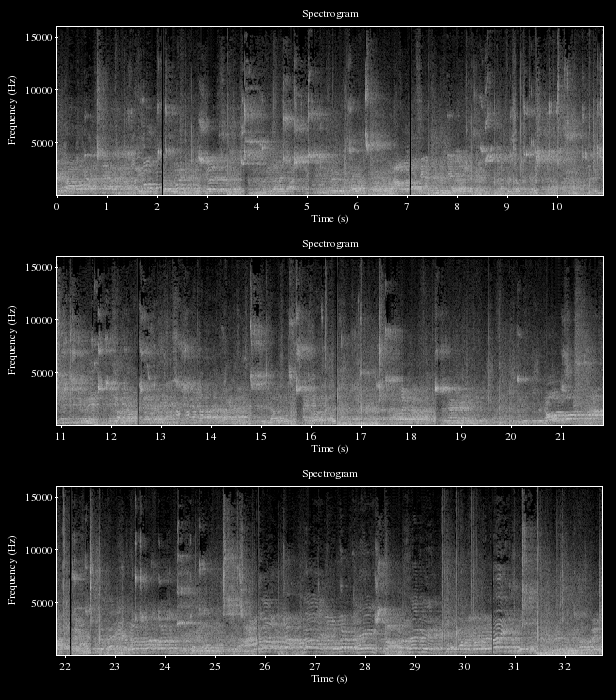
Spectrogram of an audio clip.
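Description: Basketball bouncing on a gym floor during play, with many short thuds, over voices in a reverberant large hall.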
